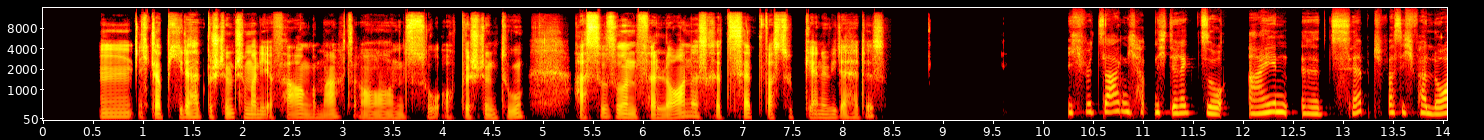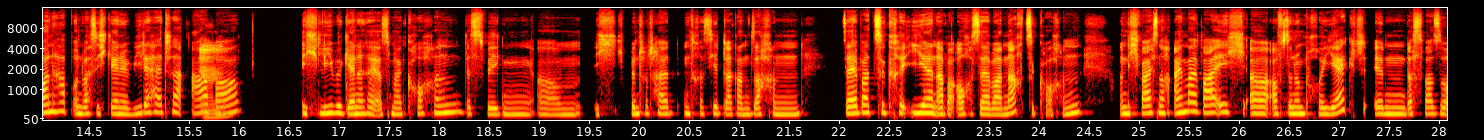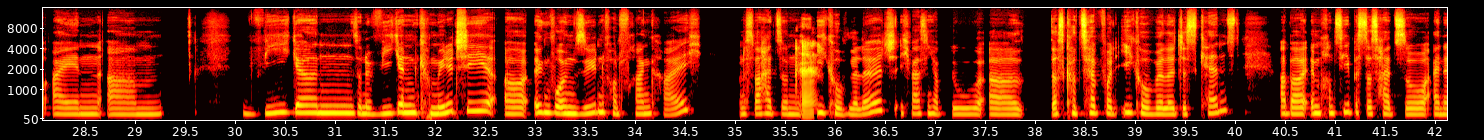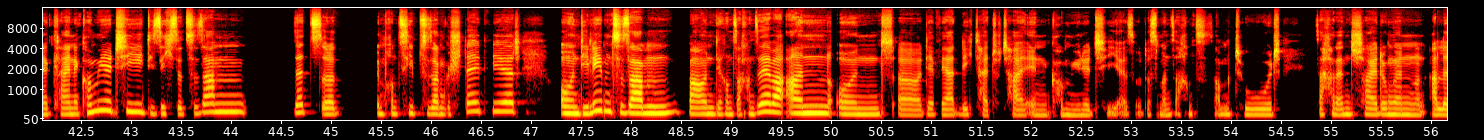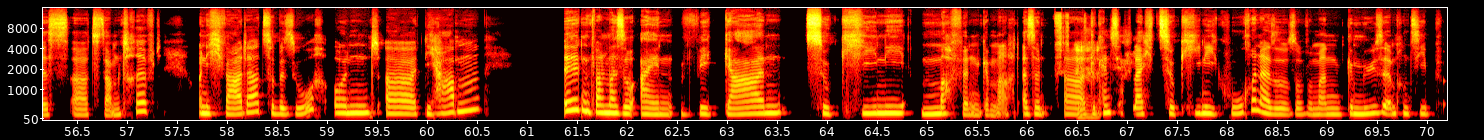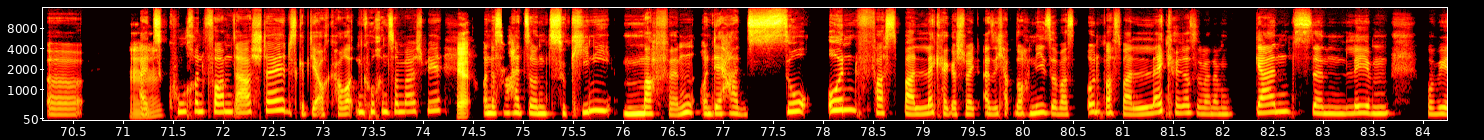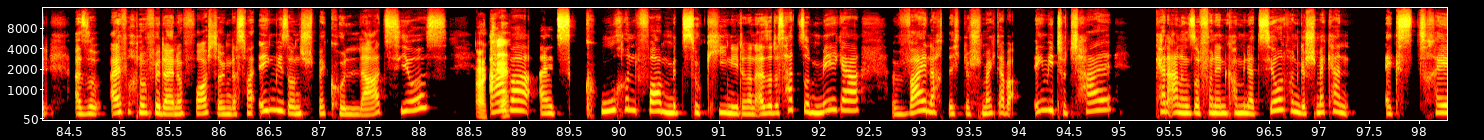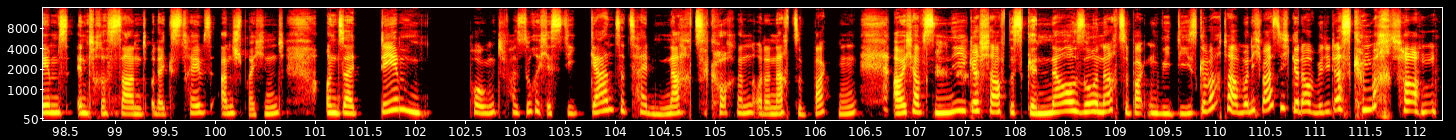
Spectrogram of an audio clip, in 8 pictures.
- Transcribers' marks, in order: other background noise; stressed: "ein"; put-on voice: "vegan"; put-on voice: "vegan"; stressed: "so unfassbar lecker geschmeckt"; put-on voice: "unfassbar Leckeres in meinem ganzen Leben probiert"; stressed: "unfassbar Leckeres in meinem ganzen Leben probiert"; stressed: "dem"; stressed: "ganze"; laughing while speaking: "nachzukochen"; stressed: "nachzukochen"; stressed: "genauso"; joyful: "wie die's gemacht haben. Und ich weiß nicht genau"; laughing while speaking: "gemacht haben"
- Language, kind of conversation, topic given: German, podcast, Gibt es ein verlorenes Rezept, das du gerne wiederhättest?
